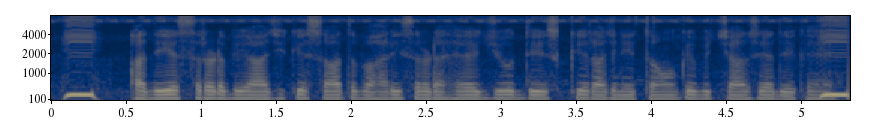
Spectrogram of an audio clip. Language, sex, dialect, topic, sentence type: Hindi, male, Kanauji Braj Bhasha, banking, statement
